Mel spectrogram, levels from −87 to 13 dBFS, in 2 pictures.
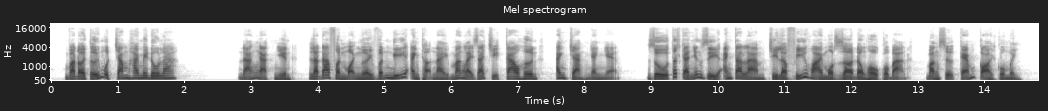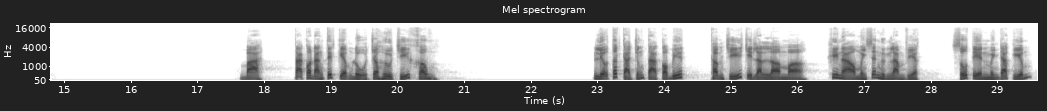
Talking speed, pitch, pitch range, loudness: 180 wpm, 135 Hz, 110-160 Hz, -15 LUFS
